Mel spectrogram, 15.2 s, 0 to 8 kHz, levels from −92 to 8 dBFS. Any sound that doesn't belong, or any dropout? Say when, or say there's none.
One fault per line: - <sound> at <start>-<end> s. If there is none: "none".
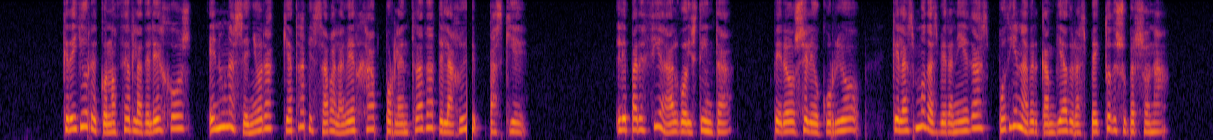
- dropout at 5.8-5.9 s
